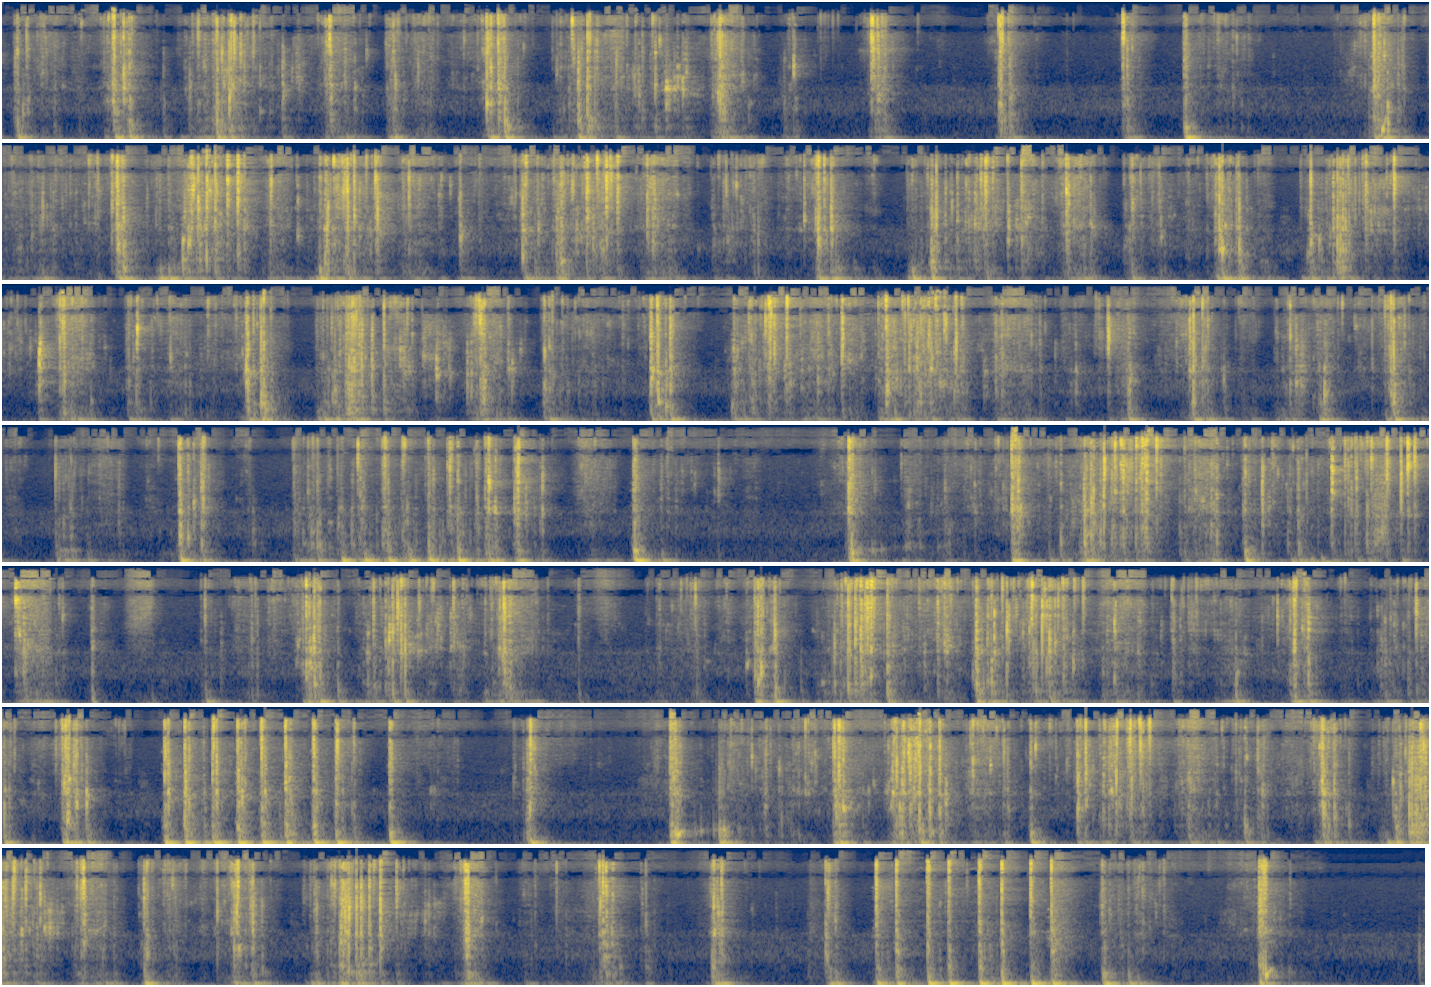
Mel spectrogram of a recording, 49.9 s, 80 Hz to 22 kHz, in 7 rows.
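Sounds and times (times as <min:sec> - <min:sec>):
rapid clicking and tapping: 0:45.8 - 0:48.6.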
